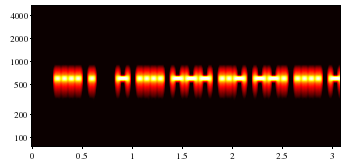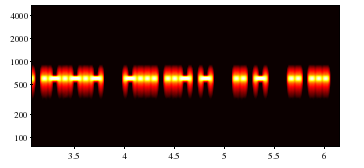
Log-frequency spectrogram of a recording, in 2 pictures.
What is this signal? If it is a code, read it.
Morse code, heard as a keyed tone, about 34 wpm, 600 Hz. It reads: HE THOUGHT. BUT IT IS
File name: the old man and the sea / the old man and the sea 1 35wpm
